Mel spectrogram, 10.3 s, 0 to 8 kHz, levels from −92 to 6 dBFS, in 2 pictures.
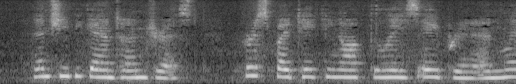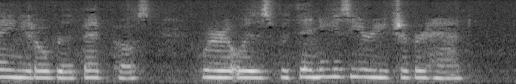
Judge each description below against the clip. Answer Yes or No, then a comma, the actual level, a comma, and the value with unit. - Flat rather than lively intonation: Yes, narrow, 1.8 semitones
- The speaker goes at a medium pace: Yes, average, 150 wpm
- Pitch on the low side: No, very high, 250 Hz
